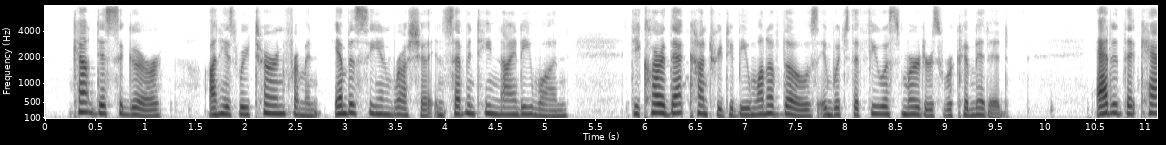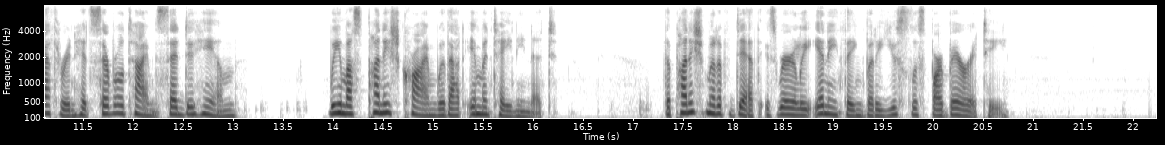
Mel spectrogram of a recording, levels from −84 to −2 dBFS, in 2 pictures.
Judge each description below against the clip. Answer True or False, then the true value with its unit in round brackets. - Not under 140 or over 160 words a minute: True (155 wpm)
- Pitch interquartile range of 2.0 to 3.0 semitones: False (3.9 semitones)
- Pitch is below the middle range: False (185 Hz)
